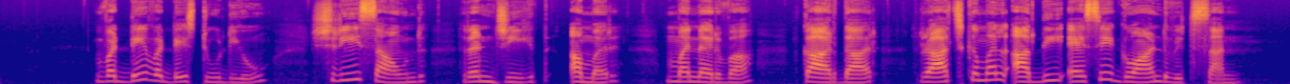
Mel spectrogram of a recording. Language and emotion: Punjabi, neutral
